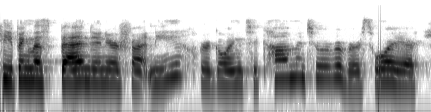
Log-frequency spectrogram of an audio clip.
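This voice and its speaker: The woman's intonation is fairly even at a moderate pace. Behind her, the background is quiet. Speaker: yoga teacher. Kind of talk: guided meditation. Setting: live stream, video class. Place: gym.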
